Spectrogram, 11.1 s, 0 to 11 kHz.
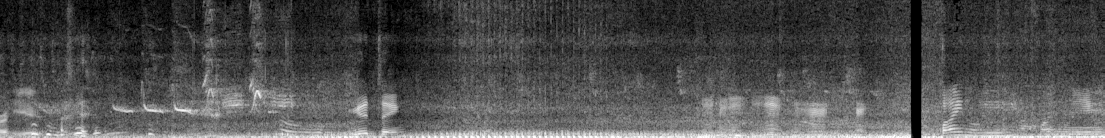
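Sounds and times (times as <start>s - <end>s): motor scooter engine running: 2.9s - 7.8s.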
